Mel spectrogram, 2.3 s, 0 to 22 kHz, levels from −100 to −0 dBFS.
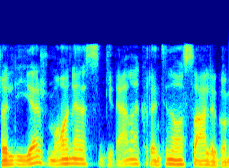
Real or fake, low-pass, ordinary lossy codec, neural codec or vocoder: fake; 7.2 kHz; Opus, 64 kbps; codec, 24 kHz, 3 kbps, HILCodec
